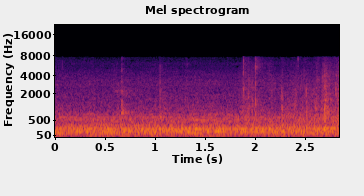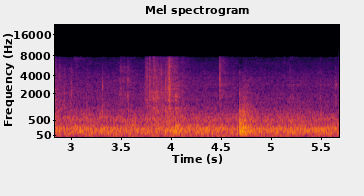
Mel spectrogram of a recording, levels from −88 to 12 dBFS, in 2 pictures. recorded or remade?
recorded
